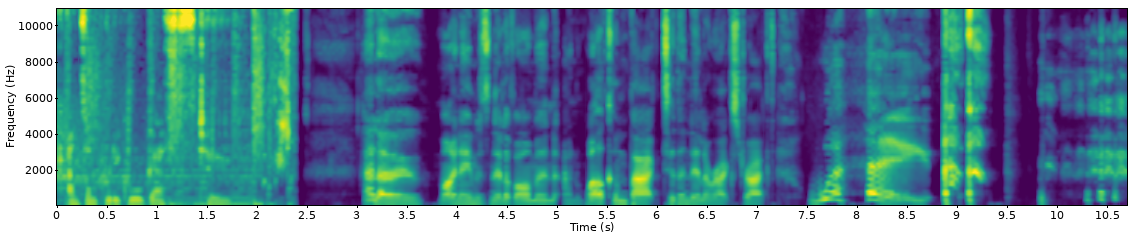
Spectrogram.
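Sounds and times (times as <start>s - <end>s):
speech: 0.1s - 1.9s, 3.1s - 9.2s, 9.8s - 10.6s
person with hay fever coughing: 8.9s - 9.4s.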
